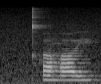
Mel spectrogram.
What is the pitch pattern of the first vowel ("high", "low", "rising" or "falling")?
low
